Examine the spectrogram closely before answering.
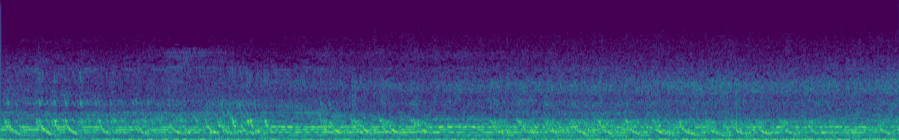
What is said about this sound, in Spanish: Todos los vehículos de emergencia de carabineros, bomberos, ambulancias están pasando por la carretera y hay un atochamiento gigantesco producto de esta emergencia,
